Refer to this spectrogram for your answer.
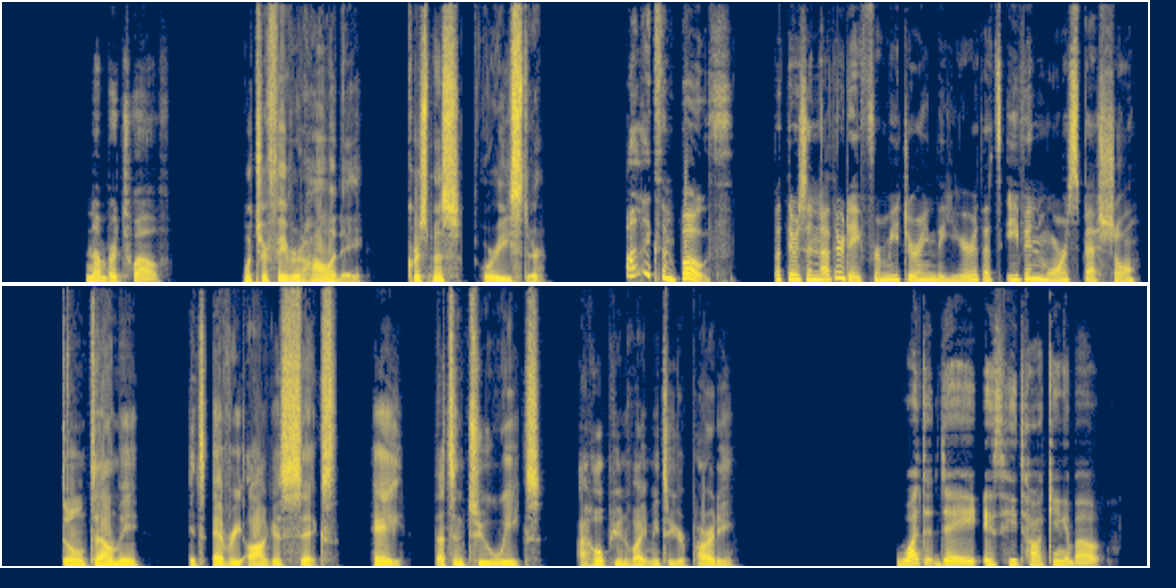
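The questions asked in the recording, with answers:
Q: What day is he talking about?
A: His birthday, August 6th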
